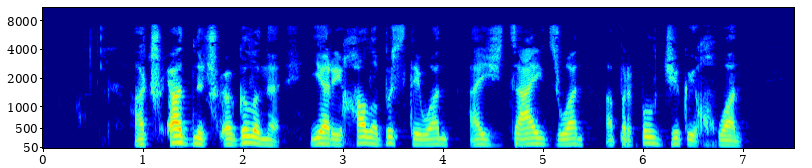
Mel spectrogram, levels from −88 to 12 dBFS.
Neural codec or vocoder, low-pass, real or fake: none; 7.2 kHz; real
